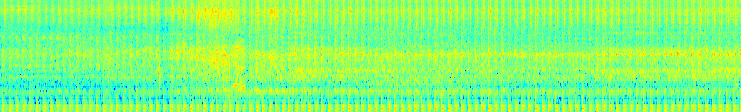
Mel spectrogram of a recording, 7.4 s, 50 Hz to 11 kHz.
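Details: Yamaha NMAX 155 at idle: a fast, even clatter rides over the deep thumping exhaust beat from the noisy engine.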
